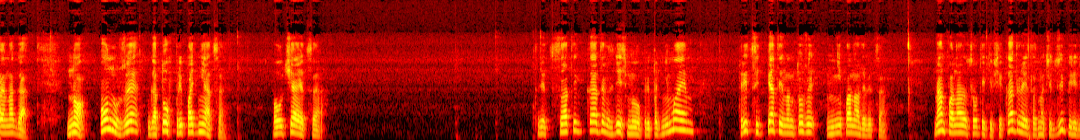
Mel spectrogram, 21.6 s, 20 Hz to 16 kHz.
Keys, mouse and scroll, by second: 1.0 click, 1.6-2.9 middle drag, 4.7 click, 9.2 click, 10.8 click, 14.4-15.1 drag, 16.3 Delete, 19.0 click, 20.7 g.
